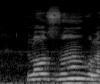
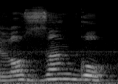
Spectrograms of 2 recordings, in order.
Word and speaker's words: losango: asteristico não é asteristico losângulo aquela figura geométrica é Losango a superstição Ah tá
